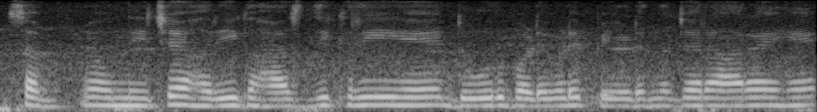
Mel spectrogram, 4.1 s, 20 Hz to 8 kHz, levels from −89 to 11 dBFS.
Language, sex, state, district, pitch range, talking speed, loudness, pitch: Hindi, female, Bihar, Gaya, 195-210 Hz, 250 wpm, -16 LUFS, 205 Hz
